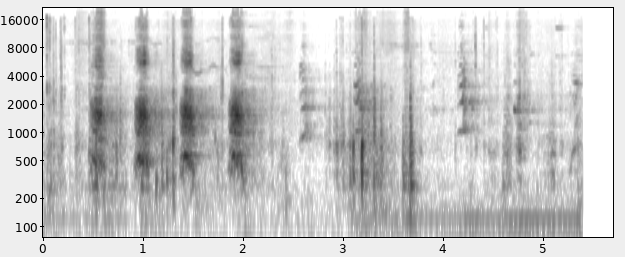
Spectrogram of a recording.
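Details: Five-week-old Golden Retriever puppies from a litter, giving a run of four short, high yelping barks roughly every half second, then softer scattered squeaks, with a person talking to the puppies close by.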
